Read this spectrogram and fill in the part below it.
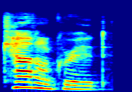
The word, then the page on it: cattle grid: American English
